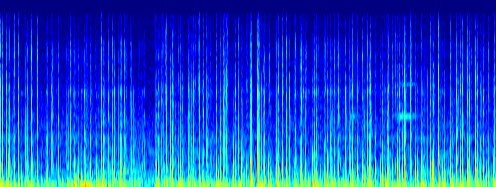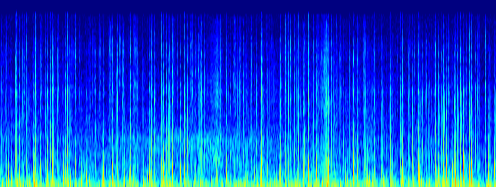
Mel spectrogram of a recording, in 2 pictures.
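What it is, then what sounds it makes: Light wooden box. Fingertips and nails tap and scratch the lid and sides of a small, light-colored, hollow wooden box with a small clasp. The result is a fast, dense stream of short, dull knocks, mostly low and hollow-sounding with very little brightness, mixed with soft scratchy texture. There is a brief pause just after two seconds before the rapid tapping resumes steadily.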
